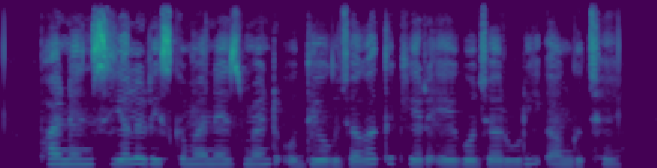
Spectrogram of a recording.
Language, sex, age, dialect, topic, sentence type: Maithili, female, 18-24, Bajjika, banking, statement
